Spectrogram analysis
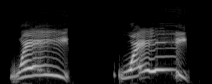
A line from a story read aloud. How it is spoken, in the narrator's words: yelled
